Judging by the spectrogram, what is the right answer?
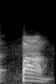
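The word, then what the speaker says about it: palm: Elbow माने कोहनी, wrist माने कलाई, हैंड माने हाथ, पाम। यहां पे एल साइलेंट। ठीक है?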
